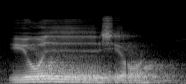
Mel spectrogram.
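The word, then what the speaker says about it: يُنشِرون: യു, ആ യു എന്ന ശബ്ദം ഉച്ചരിച്ച് പിന്നീട് നൂനിനെ ഉച്ചരിക്കുമ്പോഴേക്കും ചുണ്ട് അതിൻ്റെ തർക്കീഖോട് കൂടിയുള്ള നൂനിൻ്റെ ഉച്ചാരണത്തിലേക്ക് കൊണ്ടുവരണം. പിന്നെ ഷീനാണ്, ഷീനിൻ്റെ മഖ്റജിലേക്ക് ശബ്ദം വീണ്ടും മാറുന്നു. യുൻശിറൂൻ.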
